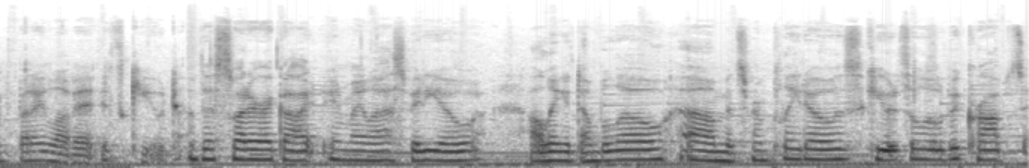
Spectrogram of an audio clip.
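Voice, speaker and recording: A young woman in her twenties chatting casually in a vlog, hoarse as she is losing her voice, soft-spoken and full of "like" fillers. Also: mid-range voice. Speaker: vlogger and teacher.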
